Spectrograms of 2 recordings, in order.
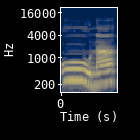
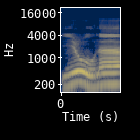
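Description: First: The syllable starts with a plain 'u' sound. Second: The syllable starts with a 'yu' sound. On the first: The speaker calls it wrong. "অনেক সবাই উ না এরকম নাই" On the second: The speaker calls it right. "এখানে অবশ্যই ইউ না ইউ না"

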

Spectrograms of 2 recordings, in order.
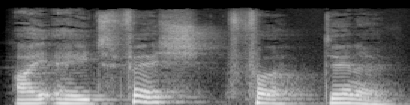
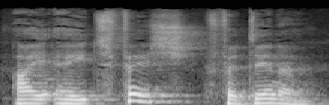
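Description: The two takes are said the same way.

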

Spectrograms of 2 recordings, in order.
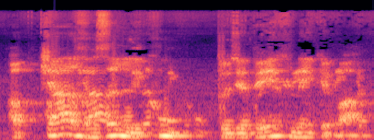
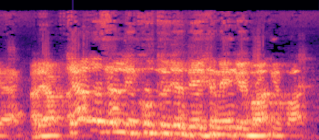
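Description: First: It sounds warm and emotional. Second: It sounds angry and annoyed.

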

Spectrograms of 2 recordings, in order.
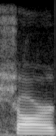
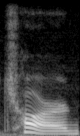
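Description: First: The word begins with an 'sh' sound. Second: The word begins with a 'ch' sound. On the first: The speaker calls it wrong. "I always say shard" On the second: The speaker calls it right. "It's not with an SH, it's a CH, so it should be charred"

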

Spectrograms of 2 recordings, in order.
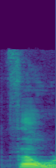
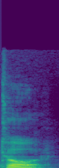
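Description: First: It is said with a Standard Arabic pronunciation. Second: It is said with a Syrian dialect pronunciation. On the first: "in original Arabic, it's Thor" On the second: "we in Syria, we don't say Thor. We say Thor"

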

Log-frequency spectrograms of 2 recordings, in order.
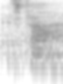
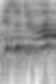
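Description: First: It sounds calm and confident. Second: It sounds nervous and anxious.

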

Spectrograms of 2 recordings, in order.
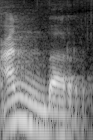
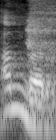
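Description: First: An n sound is heard before the b. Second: An m sound is heard before the b. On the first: The speaker calls it wrong. "Enggak dibaca anbar" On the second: The speaker calls it right. "mereka bacanya ambar"

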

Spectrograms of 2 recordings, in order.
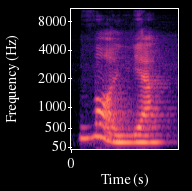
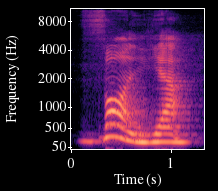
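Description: The two takes are said the same way.

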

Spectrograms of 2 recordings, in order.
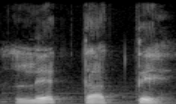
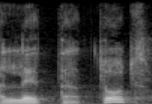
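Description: First: The word ends with an 'eh' sound. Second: The word ends with an 'ot' sound. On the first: The speaker calls it right. "мы произнесем летате. Именно так мы будем говорить" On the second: The speaker calls it wrong. "произносят иногда летатот... Это неправильно"

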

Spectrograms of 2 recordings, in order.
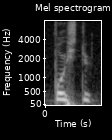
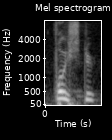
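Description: The two takes are said the same way.

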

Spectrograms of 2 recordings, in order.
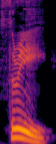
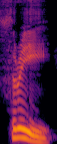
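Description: First: The word begins with a soft th sound. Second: The word begins with a soft th sound.

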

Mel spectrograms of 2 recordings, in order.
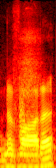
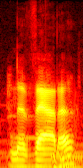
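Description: First: The middle vowel sounds like the one in father. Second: The middle vowel sounds like the one in cat. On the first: The speaker calls it wrong. "not Nevada" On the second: The speaker calls it right. "Nevada, not Nevada"

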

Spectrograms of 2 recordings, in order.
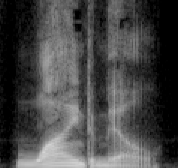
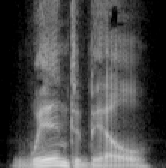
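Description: First: The first syllable has a long vowel, rhyming with 'kind'. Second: The first syllable has a short vowel, rhyming with 'tinned'. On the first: This is not how the word was said historically. The speaker calls it wrong. "not windmill" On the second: This is how the word was actually said historically. The speaker calls it right. "the word windmill was pronounced windmill"

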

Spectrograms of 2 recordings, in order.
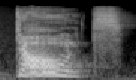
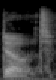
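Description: First: It is said loudly and forcefully. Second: It is said quietly and flatly.

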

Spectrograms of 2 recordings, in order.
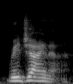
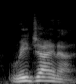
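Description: First: The middle syllable sounds like 'jye', rhyming with 'eye'. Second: The same.

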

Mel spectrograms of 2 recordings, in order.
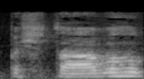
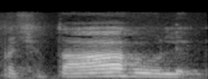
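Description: First: A 'v' sound is inserted before the last syllable. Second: No 'v' sound comes before the last syllable. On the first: The speaker calls it wrong. "ਕਈ ਕਹਿ ਜਾਂਦੇ ਨੇ" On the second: The speaker calls it right. "ਪਛਤਾਹੁ ਪਾਠ ਹੈ"

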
